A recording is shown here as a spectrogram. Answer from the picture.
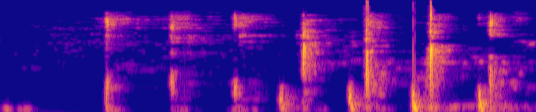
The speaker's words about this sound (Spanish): Let's give a round of a hand of support for our teenagers, for our students. Let's give a round of support for our students. Por lo tanto, tenemos que démosle un fuerte aplauso a los jóvenes.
